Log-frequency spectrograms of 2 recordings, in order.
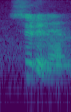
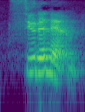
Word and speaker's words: pseudonym: aaron hunter actually aaron hunter is like a pseudonym i don't know how to say that word it's a synonym i'm gonna have to google the pronunciation aren't i hold on pseudonym pseudonym that's how you say it okay it's not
